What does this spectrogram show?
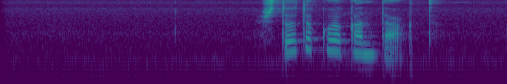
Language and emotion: Russian, neutral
